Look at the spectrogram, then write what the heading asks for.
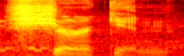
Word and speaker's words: shuriken: the best shuriken in the game the evil shuriken shuriken now pronounced shuriken it's not crash sure weaken if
